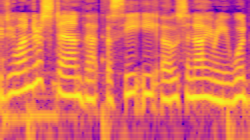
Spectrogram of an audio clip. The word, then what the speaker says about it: Saniri: It is pronounced Suniri.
